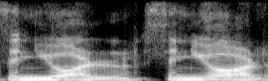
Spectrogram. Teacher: The phonetics of it was señor, señor, lateralizing the R to an L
